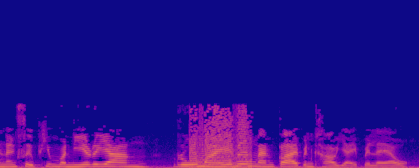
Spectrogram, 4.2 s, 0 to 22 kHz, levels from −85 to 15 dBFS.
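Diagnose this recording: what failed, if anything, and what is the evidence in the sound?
The speech runs through a codec stage with plainly audible MP3 compression damage. Nothing survives above about 8.4 kHz, and the band below has a watery, swirling quality where weak components flicker in and out. On a spectrogram that shows as a hard horizontal ceiling at 8.4 kHz with speckled, holey patches beneath it. The encoder is running short of bits, which fits a low rate around 32 kbps.

From 1.89 to 2.51 s a distortion rides on the speech, and the quieter moments fill with noise instead of falling silent. This is a stuck bit, likely at the converter or in a sample-format path, with one data bit held at a fixed value. On the waveform, samples jump by a constant step wherever that bit should differ. The spectrogram shows broadband hash smeared across that window.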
